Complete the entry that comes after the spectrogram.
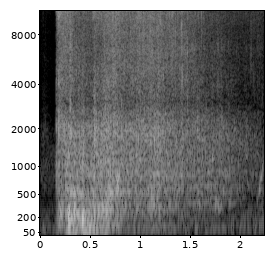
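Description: Water splashing steadily at close range, a continuous sloshing and splattering that starts abruptly and carries on without talk, with a faint roomy echo like an indoor pool.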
